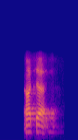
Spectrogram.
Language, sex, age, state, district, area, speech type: Maithili, male, 45-60, Bihar, Madhubani, rural, conversation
